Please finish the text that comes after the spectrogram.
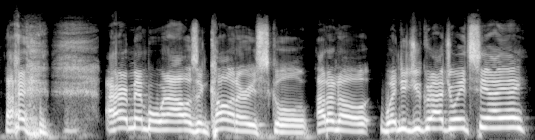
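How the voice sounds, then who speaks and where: Male podcast host with a high voice and a loose, rambling manner, recorded dry and close. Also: a little fast, smooth, dry recording. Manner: rambling storyteller, many fillers. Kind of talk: casual interview chat.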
